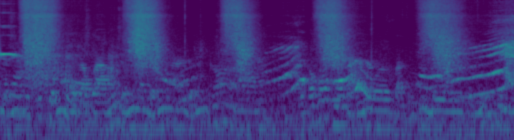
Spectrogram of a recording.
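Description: Short puffs of breath blown into a freshly lit fire of dry split stalks, a hiss about every second and a bit, five in all, with a voice talking underneath.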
